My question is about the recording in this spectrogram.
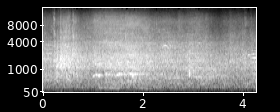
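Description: Hockey skate blades scraping and carving on the ice, a steady hissing scrape that swells about a quarter second in and fades over the last couple of seconds.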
